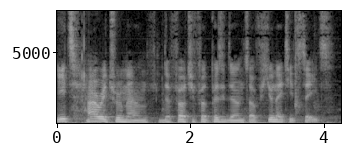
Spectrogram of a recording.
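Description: A man's voice: mid-range voice, unhurried, poor audio. A teenage boy playing a quiz contestant, answering with boastful confidence. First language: French. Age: teen. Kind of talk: school radio role-play.

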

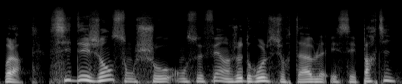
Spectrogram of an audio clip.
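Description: A man's voice: medium pitch, expressive, a little fast, warm tone, no echo, clean studio sound. A man presenting scripted radio commentary in a slangy, colloquial, sardonic way.

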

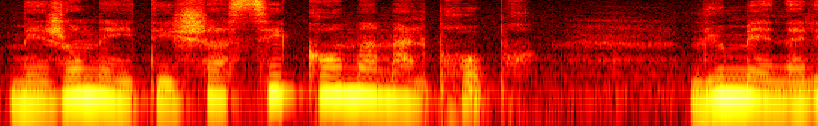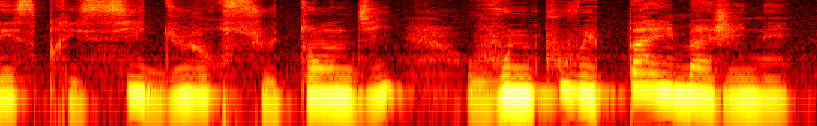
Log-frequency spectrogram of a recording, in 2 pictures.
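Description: A woman voicing a gentle, weary male python who speaks in a soft, breathy whisper. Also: a little high. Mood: plaintive. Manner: slow, hushed and plaintive.

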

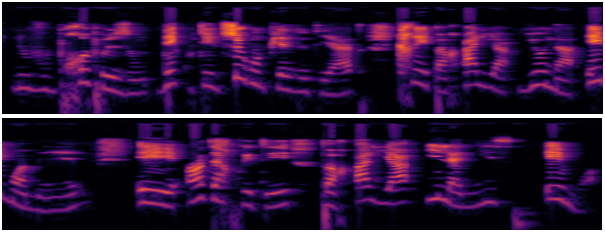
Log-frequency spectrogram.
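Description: A woman's voice: on the high side, a bit bright. A young girl in her early teens presenting a school radio show from a script. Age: child, early teens. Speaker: student radio host. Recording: dull lo-fi school recording.

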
